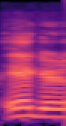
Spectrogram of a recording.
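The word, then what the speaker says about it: Ægir: Aar is spelled AE G I R.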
